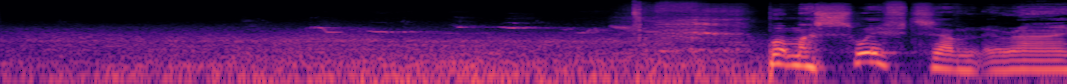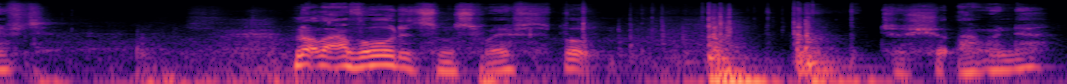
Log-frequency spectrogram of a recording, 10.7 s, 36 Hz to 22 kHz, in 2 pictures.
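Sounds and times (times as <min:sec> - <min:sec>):
steady outdoor rumble: 0:00.0 - 0:10.6
blackbird singing fluting phrases: 0:01.5 - 0:03.8
speech: 0:03.9 - 0:05.7, 0:06.8 - 0:08.4, 0:09.8 - 0:10.6.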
